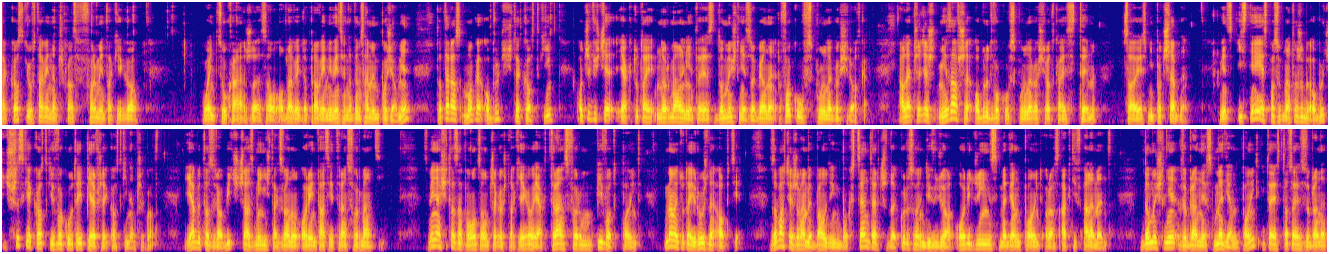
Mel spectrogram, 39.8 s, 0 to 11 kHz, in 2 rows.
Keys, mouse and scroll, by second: 0.1 right click, 0.3 g, 0.7 right click, 0.9 g, 1.6 click, 5.5 shift+click, 6.0 shift+click, 6.4 shift+right click, 9.7 r, 16.3 Escape, 25.1 click, 37.3 click.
